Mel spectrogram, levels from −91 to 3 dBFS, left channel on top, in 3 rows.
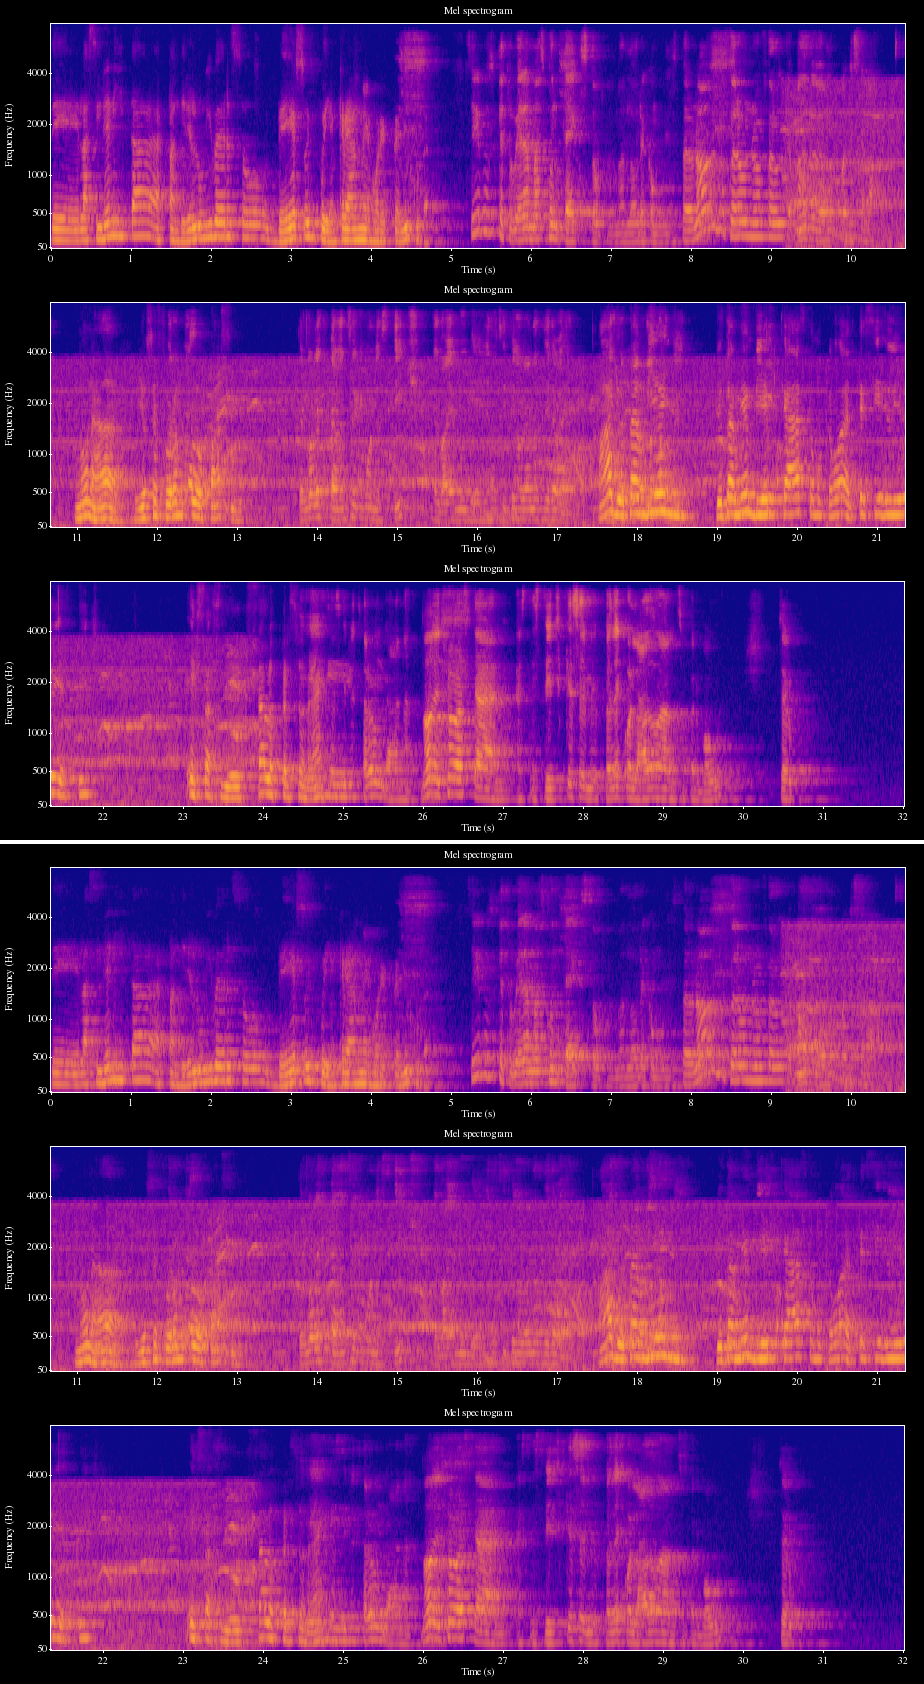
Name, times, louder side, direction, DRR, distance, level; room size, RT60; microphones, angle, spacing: voice 1, 0.0-4.7 11.0-13.1 17.5-18.7 19.0-21.9 23.0-25.2, left 3 dB, 85° left, 9 dB, 0.6 m, -23 dB
voice 2, 5.3-10.4 12.1-12.4 13.8-18.6 24.5-29.7 30.5-30.6, left 2 dB, 50° left, 8 dB, 1.1 m, -31 dB
sound 1, 9.1-23.9, equal, ahead, 1.0 m, -36 dB
14.0 x 9.6 x 4.9 m, 1.2 s
head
